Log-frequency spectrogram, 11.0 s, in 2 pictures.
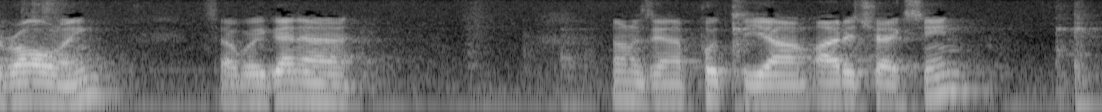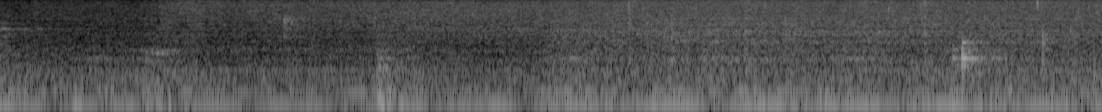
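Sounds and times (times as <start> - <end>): vegetables sizzling in hot oil: 5.7 - 11.0.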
